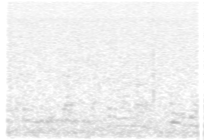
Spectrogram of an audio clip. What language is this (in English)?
Pashto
